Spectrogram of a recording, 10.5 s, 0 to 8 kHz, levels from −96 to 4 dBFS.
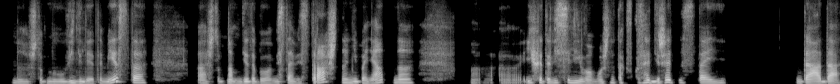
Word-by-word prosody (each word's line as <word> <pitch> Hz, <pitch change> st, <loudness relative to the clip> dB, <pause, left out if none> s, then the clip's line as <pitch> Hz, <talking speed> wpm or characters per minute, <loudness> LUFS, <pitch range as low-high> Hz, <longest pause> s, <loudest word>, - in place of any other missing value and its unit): Ну, 145 Hz, -4 st, -8 dB
чтобы 145 Hz, +1 st, -5 dB
мы 140 Hz, -, -4 dB
увидели 140 Hz, -2 st, -2 dB
это 130 Hz, +2 st, -6 dB
место, 190 Hz, -, +2 dB, 0.6 s
а, -, -, -2 dB
чтоб 140 Hz, -, -4 dB
нам 140 Hz, -3 st, -1 dB
где-то 140 Hz, +1 st, 0 dB
было 130 Hz, -1 st, -5 dB
местами 135 Hz, +1 st, -2 dB
страшно, 170 Hz, +7 st, +3 dB
непонятно. 160 Hz, -, -1 dB, 0.7 s
А -, -, -14 dB, 0.3 s
а -, -, -14 dB
а, -, -, -14 dB
их -, -, +2 dB
это 170 Hz, -, +2 dB
веселило, 165 Hz, -4 st, 0 dB
можно 145 Hz, +5 st, -3 dB
так 160 Hz, +1 st, -6 dB
сказать, 190 Hz, +8 st, -2 dB
держать 225 Hz, -5 st, +4 dB
нас 190 Hz, -2 st, -9 dB
тайи 160 Hz, 0 st, -1 dB, 0.9 s
Да, 150 Hz, -2 st, +6 dB
да. 140 Hz, +1 st, +4 dB
150 Hz, 160 wpm, -25 LUFS, 140-170 Hz, 0.9 s, Да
